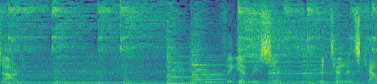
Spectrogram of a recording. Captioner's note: audience laughing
